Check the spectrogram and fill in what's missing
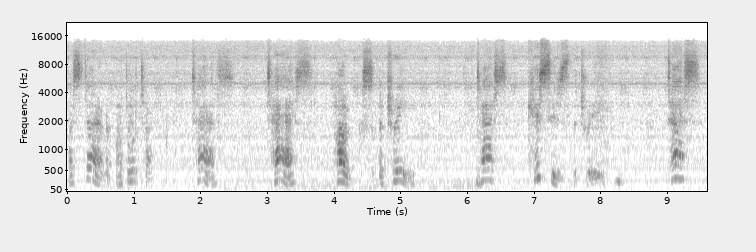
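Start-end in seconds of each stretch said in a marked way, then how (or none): none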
